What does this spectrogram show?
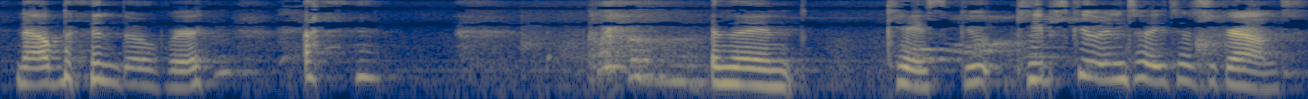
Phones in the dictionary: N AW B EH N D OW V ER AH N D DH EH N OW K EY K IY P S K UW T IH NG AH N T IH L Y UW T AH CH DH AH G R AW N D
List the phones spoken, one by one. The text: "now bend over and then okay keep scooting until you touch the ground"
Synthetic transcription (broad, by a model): N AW B EH N D OW V ER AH N DH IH N K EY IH S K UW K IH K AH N T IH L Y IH T AH CH DH AH G R AW N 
